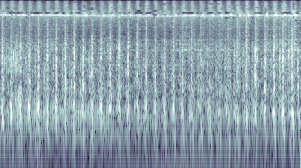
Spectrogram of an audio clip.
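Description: A helicopter in the film Hard Hunted flies, its rotor blades producing a steady, rapid thudding chop over a broad engine whine, holding fairly constant throughout with no voices.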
